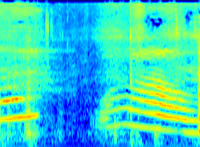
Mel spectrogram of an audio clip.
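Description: A high-pitched voice, most likely one of the girls, makes drawn-out wordless vocal sounds. One rises and cuts off, then after a short pause a long one slowly falls in pitch.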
